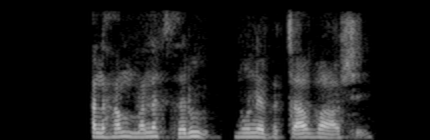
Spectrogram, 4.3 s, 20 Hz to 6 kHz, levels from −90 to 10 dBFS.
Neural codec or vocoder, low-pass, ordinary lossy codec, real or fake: vocoder, 44.1 kHz, 128 mel bands every 512 samples, BigVGAN v2; 5.4 kHz; AAC, 24 kbps; fake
